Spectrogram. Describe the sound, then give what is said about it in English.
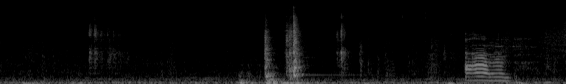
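A door that had been swinging is pushed shut with a solid thud and a brief rattle midway through, followed by a short squeaky, voice-like sound near the end. “Do you want me to close the door then?”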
